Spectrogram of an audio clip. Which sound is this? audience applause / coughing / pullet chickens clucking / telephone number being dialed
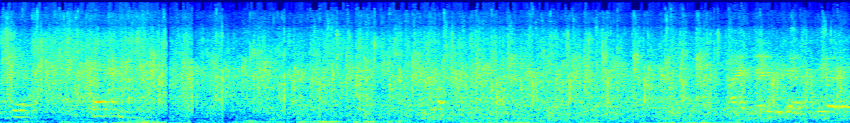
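audience applause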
